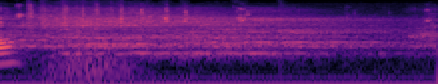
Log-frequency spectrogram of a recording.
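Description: A basketball being dribbled on a wooden gym floor.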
